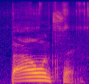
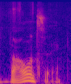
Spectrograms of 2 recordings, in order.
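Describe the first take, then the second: First: "Bouncing" alone, higher and punched; emphatic repeat. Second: Said in the usual way. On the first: A narrator's reading. Kid narrating his dad's antics, "Bouncing" said higher with emphasis. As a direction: hit "Bouncing" as if marvelling at it.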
